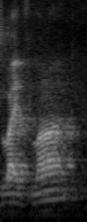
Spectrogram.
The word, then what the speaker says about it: LYFELIN: sounds like LYFELIN, but the real pronunciation is Lifeline. It's just abbreviation.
